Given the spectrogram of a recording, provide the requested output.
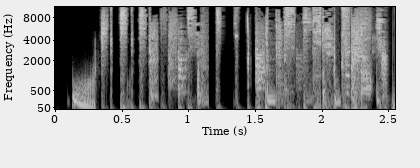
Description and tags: hello this is my TRACKER creation glitchcore break and rhythm sound
drums, breakcore, funky, fast, groovy, breaks, loop, dragon, rhythm, 200bpm, idm, percussion-loop, core, glitch, breakbeat, noise, amen, improvised, break, beats, percs, drum-loop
